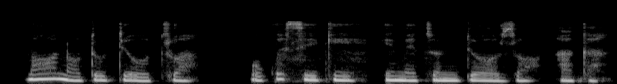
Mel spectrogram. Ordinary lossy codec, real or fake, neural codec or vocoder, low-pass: none; real; none; none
